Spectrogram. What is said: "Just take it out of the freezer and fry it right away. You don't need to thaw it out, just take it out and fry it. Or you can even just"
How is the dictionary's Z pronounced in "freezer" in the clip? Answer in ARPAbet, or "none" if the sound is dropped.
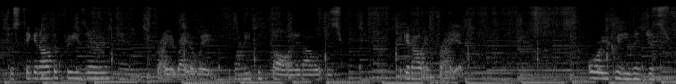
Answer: Z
